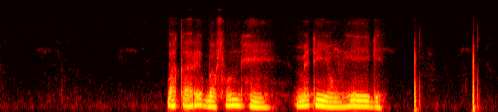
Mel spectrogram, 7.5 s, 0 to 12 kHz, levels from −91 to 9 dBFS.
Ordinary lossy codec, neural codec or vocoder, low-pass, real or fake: Opus, 16 kbps; none; 7.2 kHz; real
